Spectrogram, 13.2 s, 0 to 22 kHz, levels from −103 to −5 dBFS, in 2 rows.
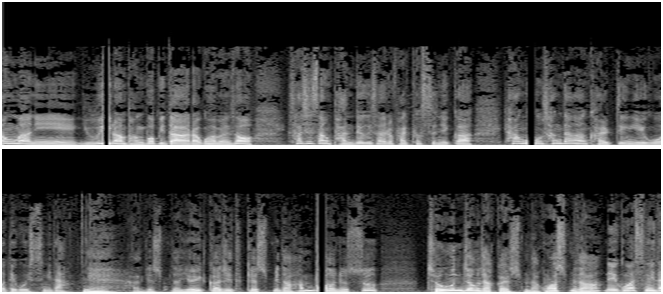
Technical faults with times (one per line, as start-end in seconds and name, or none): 1.00-1.08 Bluetooth stall
5.24-5.34 Bluetooth stall
9.74-9.83 Bluetooth stall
